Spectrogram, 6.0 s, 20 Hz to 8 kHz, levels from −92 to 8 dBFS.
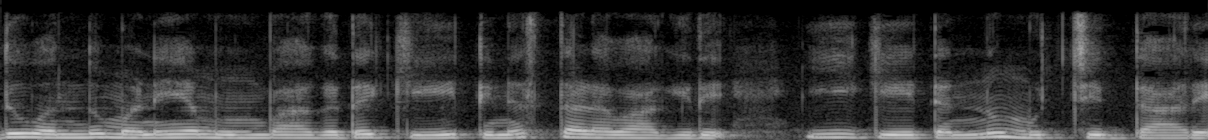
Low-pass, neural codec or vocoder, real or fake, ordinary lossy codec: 7.2 kHz; none; real; MP3, 64 kbps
